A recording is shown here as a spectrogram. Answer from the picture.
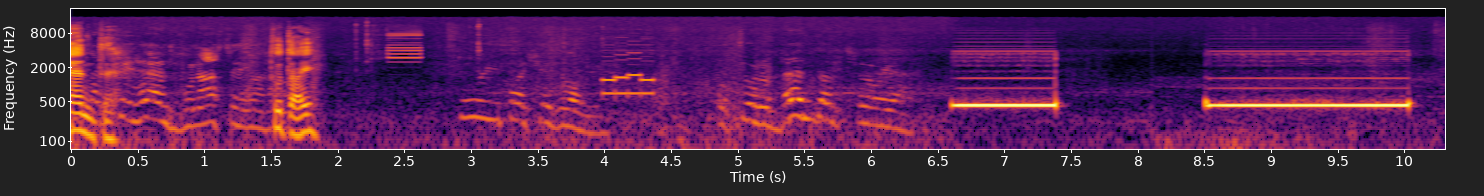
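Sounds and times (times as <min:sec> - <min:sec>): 
speech: 0:00.0 - 0:02.0, 0:02.9 - 0:07.4
telephone busy signal: 0:04.0 - 0:04.4, 0:06.6 - 0:07.4, 0:08.5 - 0:10.1.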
